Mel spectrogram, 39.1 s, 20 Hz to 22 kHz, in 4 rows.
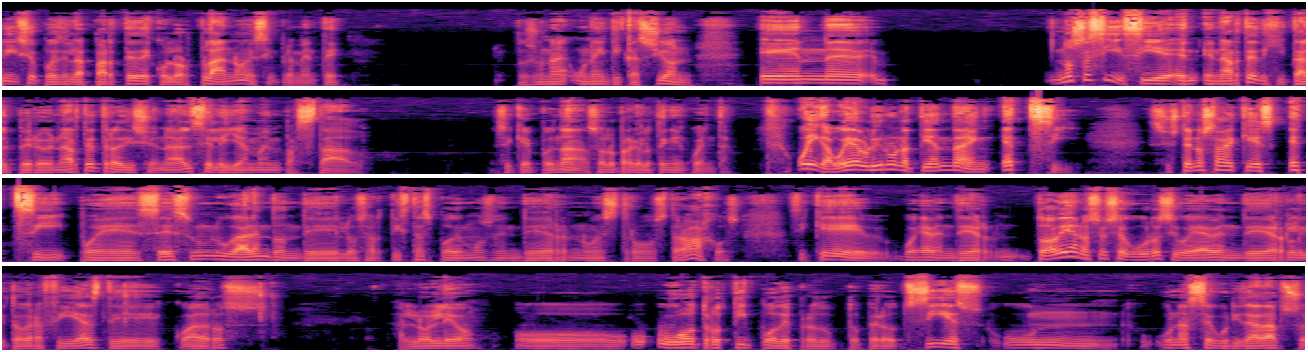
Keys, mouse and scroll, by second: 0.2-3.0 drag, 9.9-16.6 drag, 16.8-17.9 drag, 18.2 middle click, 18.4 click, 19.3-20.4 drag, 20.5 click, 27.0-28.0 drag, 28.2-30.3 drag, 31.0 e, 31.1-32.1 drag, 32.0 e, 36.0-38.8 drag, 38.8 middle click, 38.9 click.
